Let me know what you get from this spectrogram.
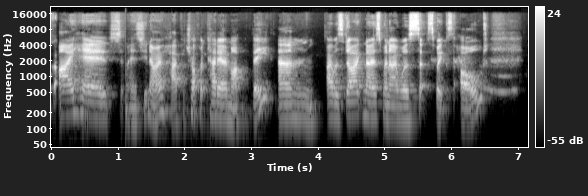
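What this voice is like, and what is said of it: New Zealand accent. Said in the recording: “You live in New Zealand, which explains that super cool accent you have”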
